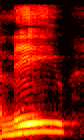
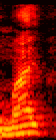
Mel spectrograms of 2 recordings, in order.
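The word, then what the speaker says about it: Mayo: Tem gente que fala meio, mas outros pronunciam maio.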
